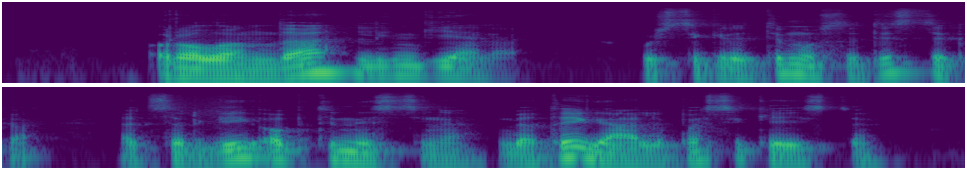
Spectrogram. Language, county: Lithuanian, Vilnius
